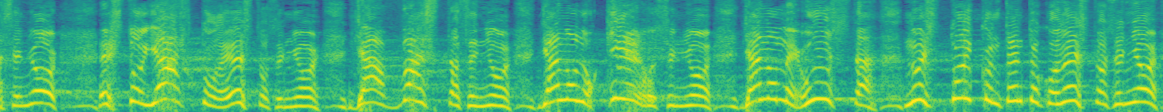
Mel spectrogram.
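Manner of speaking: high, loud fed-up cry to God; shouted prayer. Shown as a demonstration. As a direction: yell your frustration upward. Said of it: "grite y diga". (grita harto al Señor)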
